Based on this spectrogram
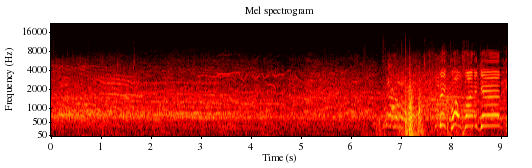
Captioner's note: crowd chatter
